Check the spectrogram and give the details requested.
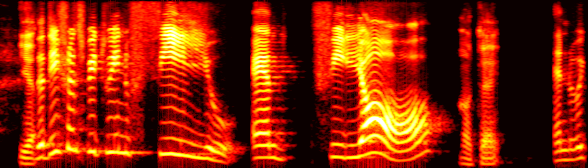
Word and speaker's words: filho: So the general rule is you stress the first syllable, right? So you stress the first syllable, so that's why you say filho.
